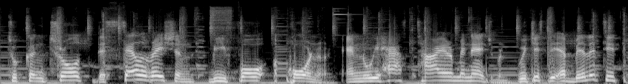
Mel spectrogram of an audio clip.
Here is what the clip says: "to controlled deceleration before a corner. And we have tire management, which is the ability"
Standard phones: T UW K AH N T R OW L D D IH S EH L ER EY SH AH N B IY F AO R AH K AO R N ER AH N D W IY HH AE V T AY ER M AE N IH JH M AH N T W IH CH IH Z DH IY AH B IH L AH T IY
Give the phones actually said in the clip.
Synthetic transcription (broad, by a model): T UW K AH N T R OW L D D IH S EH L ER EY SH AH N B IY F AO R AH K AO R N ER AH N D W IY HH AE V T AY ER M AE N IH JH M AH N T W IH CH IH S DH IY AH B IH L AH T IY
